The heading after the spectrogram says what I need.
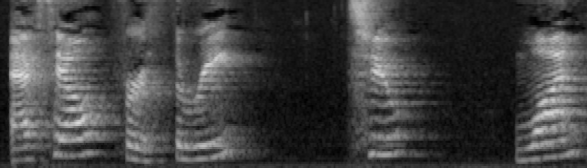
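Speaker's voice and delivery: drawn-out coach countdown; coaching count. Shown as a demonstration. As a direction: pace them through the count. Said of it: "Let's try it one more time".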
